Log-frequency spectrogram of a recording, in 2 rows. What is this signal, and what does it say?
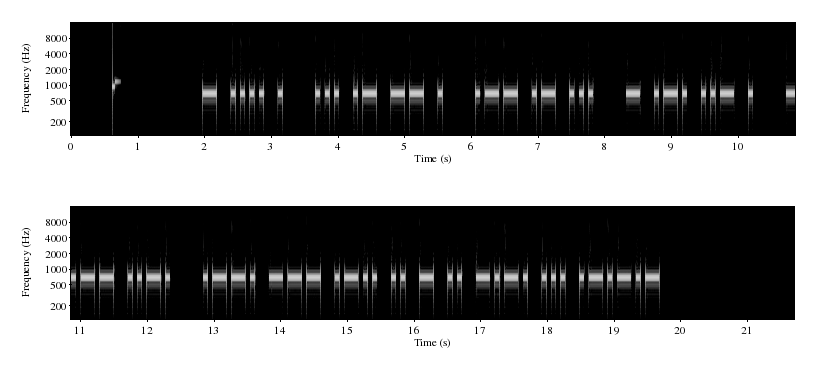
Morse code, heard as a keyed tone, about 17 wpm, 700 Hz. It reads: THE SAME WAS TRUE OF POLITICS.
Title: Sentences from Top 1000 Words - Review Part 6 - 17wpm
